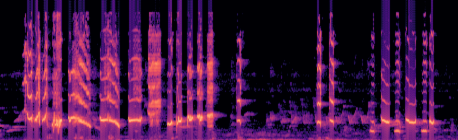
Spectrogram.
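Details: Oriental magpie-robin (kacer) song used to encourage other magpie-robins to sing: long rapid medley of sharp chirps and short whistles, a pause, then further varied chirps and falling notes.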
